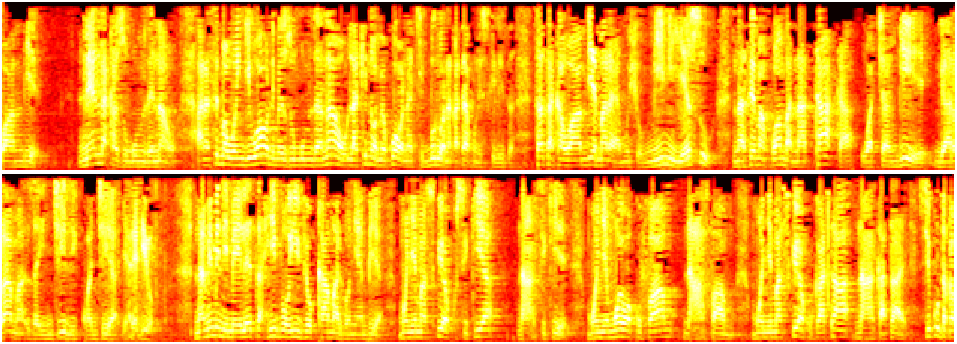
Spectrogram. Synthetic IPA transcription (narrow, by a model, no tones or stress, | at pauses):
ambiɛ | nɛndakazuŋɡum̩zɛnaɔa̰nasɛmawɛŋɡiwaɔnimɛzuŋɡum̩zanaɔlakiniwamɛkuwawanakiɓuɾiwanakataːkunisi̥kiliza | sasaːkawaːmbiamaɾajamwiʃɔmimijɛsunasɛmakwambanatakawat͡ʃaŋɡiɛɣaɾamazaind͡ʒilikwand͡ʒiaja̰ɾɛɗiɔ̰ | namiminimɛilɛtahivjɔhivjɔkamaːlivɔniambia̰ | mwɛɲɛmasi̥kiɔjaku̥sikia | na̰ːsikiɛmwɛɲɛmɔjɔwakufahamuna̰a̰fahamumwɛɲɛmasi̥kiɔjakukataːnaːkataɛ | sikutaka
